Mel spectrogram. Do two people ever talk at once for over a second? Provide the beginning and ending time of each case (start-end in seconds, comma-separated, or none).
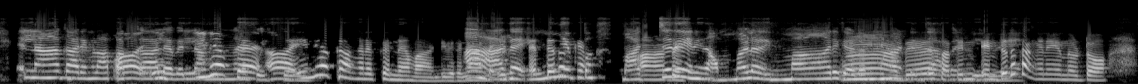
none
